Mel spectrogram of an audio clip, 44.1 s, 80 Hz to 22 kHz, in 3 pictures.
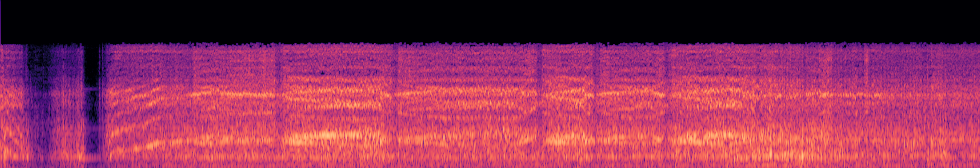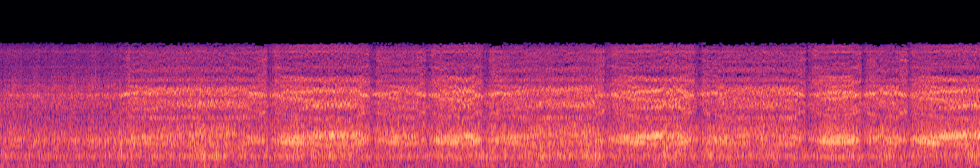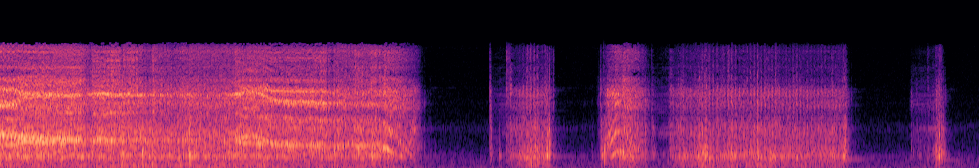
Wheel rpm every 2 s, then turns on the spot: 40, 180, 190, 200, 200, 200, 200, 200, 190, 190, 200, 200, 200, 200, 200, 200, 190, 110, 10, 20, 30, 0.
36-42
